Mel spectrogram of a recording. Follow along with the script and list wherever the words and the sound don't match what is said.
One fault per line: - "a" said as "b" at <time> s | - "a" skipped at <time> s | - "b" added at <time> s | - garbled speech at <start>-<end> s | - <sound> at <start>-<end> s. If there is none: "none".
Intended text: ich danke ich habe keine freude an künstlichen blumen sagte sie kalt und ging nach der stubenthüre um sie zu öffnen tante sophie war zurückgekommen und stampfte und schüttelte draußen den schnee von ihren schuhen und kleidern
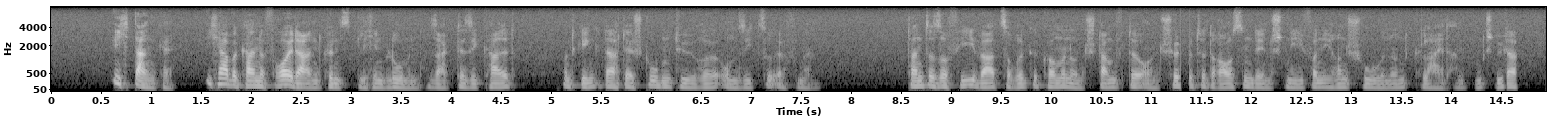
- dropout at 11.3-11.4 s
- garbled speech at 14.2-14.7 s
